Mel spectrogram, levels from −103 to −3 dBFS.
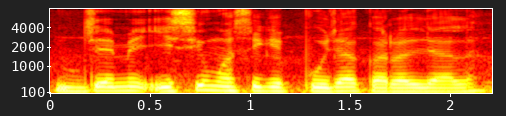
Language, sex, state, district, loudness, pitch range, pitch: Bhojpuri, male, Bihar, Muzaffarpur, -12 LUFS, 125-140 Hz, 135 Hz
